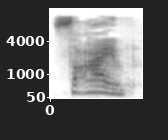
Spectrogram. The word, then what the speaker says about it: scythe: We've got a skeleton here, totally bare bones, and has, with a scythe... Am I saying that right? Scythe? – Scythe.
